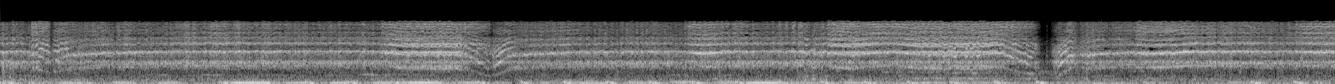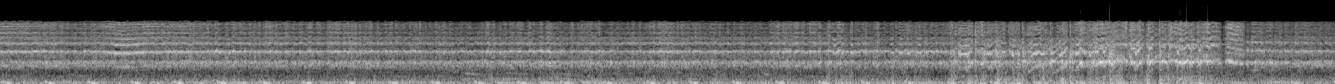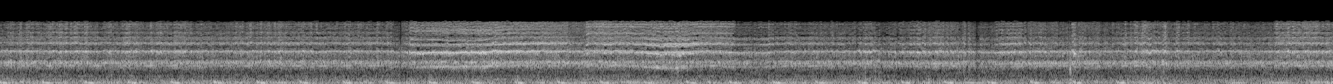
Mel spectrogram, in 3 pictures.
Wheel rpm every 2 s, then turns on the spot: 220, 230, 180, 230, 210, 170, 230, 230, 230, 230, 230, 230, 280, 240, 230, 230, 230, 230, 230, 240.
none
